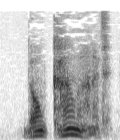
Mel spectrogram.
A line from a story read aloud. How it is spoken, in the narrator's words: Eddie said gloomily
